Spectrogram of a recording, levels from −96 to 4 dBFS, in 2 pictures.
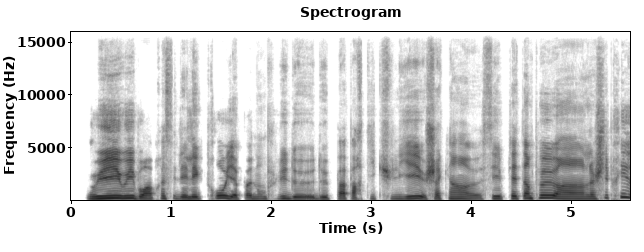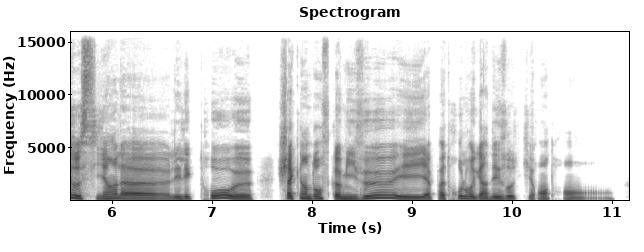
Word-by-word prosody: Oui, 210 +5 +9
oui, 225 +1 +7
bon, 180 -5 +3
après, 170 +5 0
c'est 210 0 -15
de 175 - -6
l'électro. 175 +8 +2
Il - - +2
y - - +5
a - - +3
pas 160 - -3
non 170 +1 -8
plus 185 +3 -5
de 165 -2 -1
de 155 - -3
pas 170 +3 0
particulier, 180 +3 -1
heu. - - 0
Chacun, 185 0 -1
heu, - - -9
c'est 195 +3 -2
peut-être 210 +2 -1
un 220 - +4
peu 245 +1 +4
un 185 -3 +3
lâcher 185 +7 -2
prise 315 +1 0
aussi, 200 -3 -5
hein, 195 +1 -4
la 165 -4 -3
l'électro, 210 +7 -5
heu. 165 -2 -4 0.3
Chacun 215 -2 -2
danse 200 0 -6
comme 190 -1 -3
il 180 -1 -5
veut 240 +6 -3
et 180 -6 -3
il - - -5
y 165 - -3
a - - -6
pas 180 +3 -7
trop 210 - -8
le - - -6
regard 170 -2 -5
des 170 +2 -5
autres 200 0 -6
qui 180 - -19
rentre 170 -1 -11
en 155 +2 -17
185 Hz, 270 wpm, -21 LUFS, 170-210 Hz, 0.3 s, Oui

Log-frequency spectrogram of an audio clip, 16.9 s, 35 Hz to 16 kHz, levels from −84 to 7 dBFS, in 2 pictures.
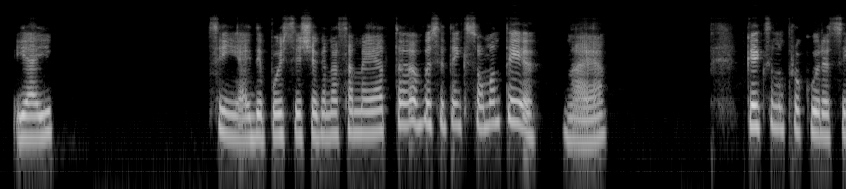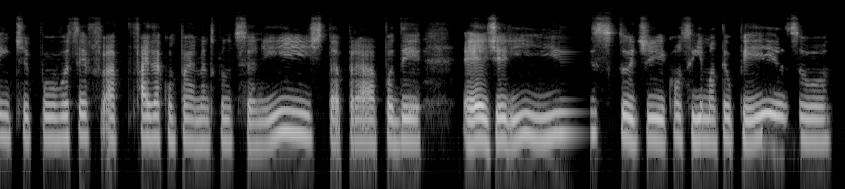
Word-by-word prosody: E 190 +1 +4
aí 190 +3 +4 1.6
Sim, 215 -6 0
aí 185 - 0
depois 200 +1 +2
que - - -9
você 200 - +2
chega 200 0 +2
nessa 205 +2 -1
meta, 230 +8 +2
você 280 -1 +1
tem 280 +1 -1
que - - -7
só 265 - -1
manter, 290 - +3 0.2
né. 180 -1 -1 1.4
Por 270 - +9
que 265 - +9
que - - -19
você 280 - -3
não 250 -1 -2
procura, 220 -4 +1
assim, 195 0 -3
tipo, 185 0 -5
você 185 +1 -2
fa 180 -2 -4
faz 185 0 -1
acompanhamento 170 -3 -5
com - - -8
nutricionista 185 +6 -2
pra 165 -1 -3
poder, 170 0 -1 0.4
eh, 170 +2 +7
gerir 190 +5 0
isto 210 -3 0
de 170 +1 0
conseguir 180 -1 -2
manter 170 +1 -4
o - - -3
peso? 175 -1 0
190 Hz, 140 wpm, -23 LUFS, 175-210 Hz, 1.6 s, Por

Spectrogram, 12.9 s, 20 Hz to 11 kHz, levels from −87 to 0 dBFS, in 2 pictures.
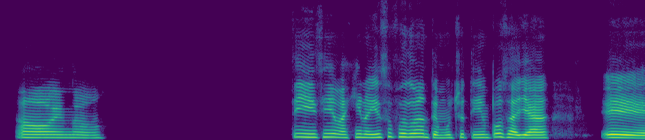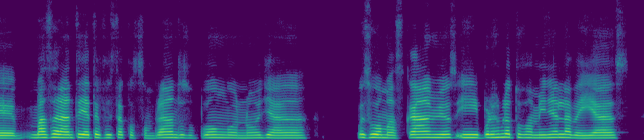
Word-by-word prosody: Ay 230 -1 0
no. 220 -1 -8 1.9
Sí, 265 -2 0
sí 275 - -3
me 270 - 0
imagino, 245 0 -2
y 240 - +2
eso 260 +4 -3
fue 275 0 +1
durante 270 -5 +1
mucho 220 +4 -6
tiempo, 230 +4 -3
o 280 - +1
sea 245 -3 +4
ya, 220 0 +4 0.5
eh, 205 -5 +5
más 230 +2 +1
adelante 235 -1 +4
ya 225 - +5
te 235 -1 -1
fuiste 225 +1 -6
acostumbrando, 220 +2 -4
supongo, 215 +1 -5
¿no? 205 +1 -7
Ya 205 -1 -4 0.5
pues, 240 -1 -2
hubo 240 -1 +6
más 210 -3 -4
cambios 235 +1 +2
y 230 0 0
por 240 +2 0
ejemplo, 255 +1 +1
¿tu 245 0 -6
familia 225 +1 -2
la 240 -1 0
veías, 205 +1 -3
225 Hz, 165 wpm, -19 LUFS, 215-240 Hz, 1.9 s, hubo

